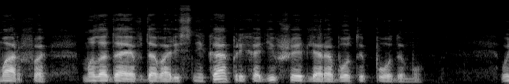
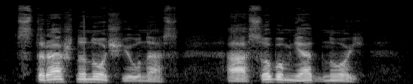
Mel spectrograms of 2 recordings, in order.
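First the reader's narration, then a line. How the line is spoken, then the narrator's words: Languid sigh. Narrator (Russian): томно вздохнула Марфа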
